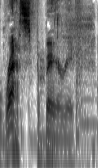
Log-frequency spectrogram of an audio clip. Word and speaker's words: raspberry: The P is always The P is silent. – Raspberry? – Yeah. – Yeah. – It's got a P in there. – It's a raspy berry. – It's a raspberry.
